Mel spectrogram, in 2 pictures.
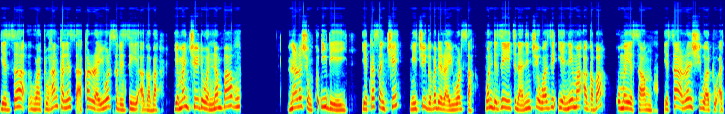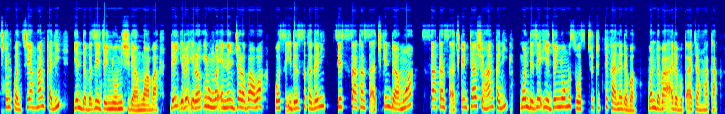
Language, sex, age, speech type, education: Hausa, male, 15-29, spontaneous, secondary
